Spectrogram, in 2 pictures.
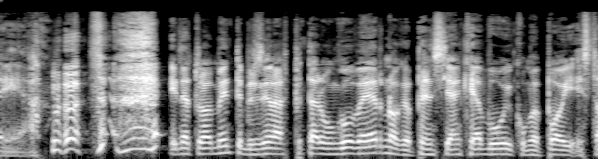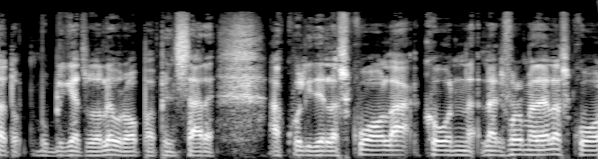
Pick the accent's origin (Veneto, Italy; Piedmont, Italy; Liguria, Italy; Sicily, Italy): Piedmont, Italy; io da piemontese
